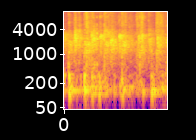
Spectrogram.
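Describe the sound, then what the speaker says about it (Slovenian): An audience at a slam poetry evening during the Ljubljana poetry festival applauds two finalists, giving a steady, moderate patter of clapping with no voices over it. "In en aplavz seveda"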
